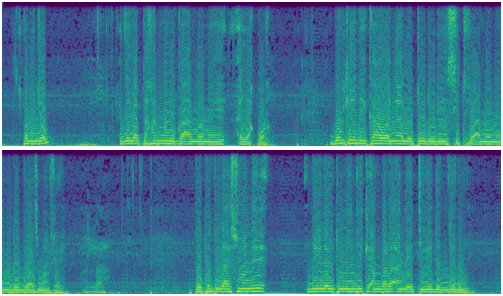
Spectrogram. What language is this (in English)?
Serer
